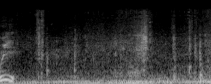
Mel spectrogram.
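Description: Car running, heard from inside the cabin as a steady low rumble.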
